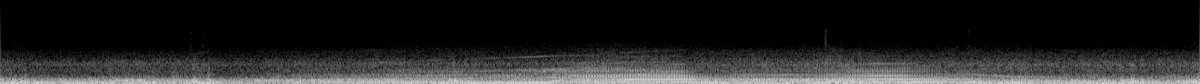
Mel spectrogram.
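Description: Steady cabin rumble of a BMW i8 hybrid, whose engine is a small turbocharged three-cylinder, with some of its sound piped through the cabin speakers. Partway through, the engine note rises steeply as the car accelerates, holds for a few seconds, then drops away.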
